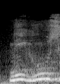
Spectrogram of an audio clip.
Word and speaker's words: Negus: Negus is the most appropriate pronunciation of it.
